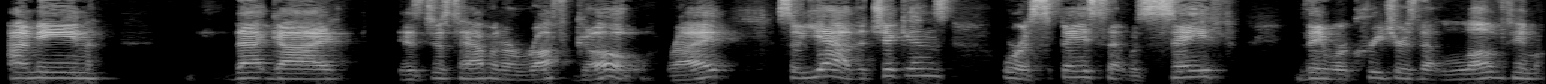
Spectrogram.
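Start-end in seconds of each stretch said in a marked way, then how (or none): none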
